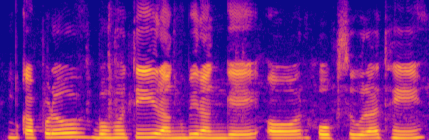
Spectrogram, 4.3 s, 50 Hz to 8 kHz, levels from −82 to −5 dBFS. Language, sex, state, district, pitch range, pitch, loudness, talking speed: Hindi, female, Madhya Pradesh, Bhopal, 195-210 Hz, 200 Hz, -16 LUFS, 110 wpm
